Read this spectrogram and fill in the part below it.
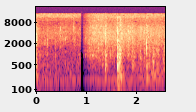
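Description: Water splashes and laps against a small wooden boat.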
